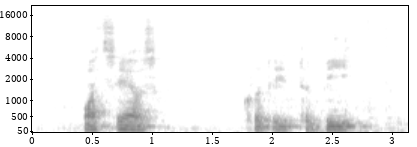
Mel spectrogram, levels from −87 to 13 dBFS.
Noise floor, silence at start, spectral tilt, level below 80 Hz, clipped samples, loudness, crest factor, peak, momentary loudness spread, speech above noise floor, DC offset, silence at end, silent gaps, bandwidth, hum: -79 dBFS; 0.45 s; -7 dB/octave; -72 dBFS; under 0.1%; -47 LUFS; 20 dB; -28 dBFS; 9 LU; 35 dB; under 0.1%; 0.3 s; none; 16 kHz; none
